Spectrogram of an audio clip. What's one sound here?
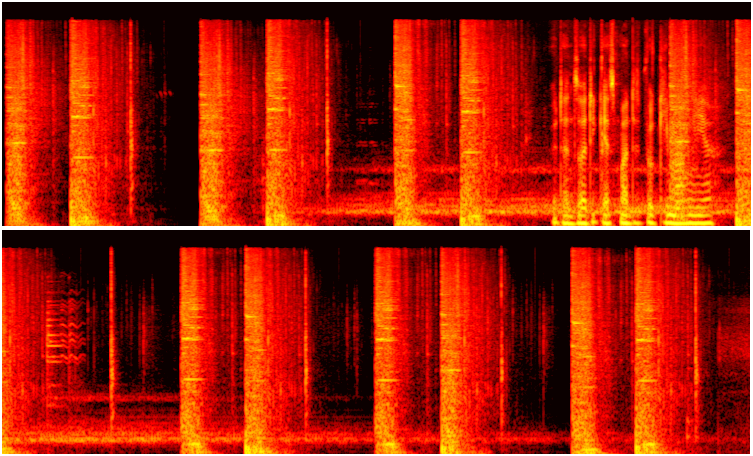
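Heavy footsteps thud on wooden stairs at a steady pace.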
